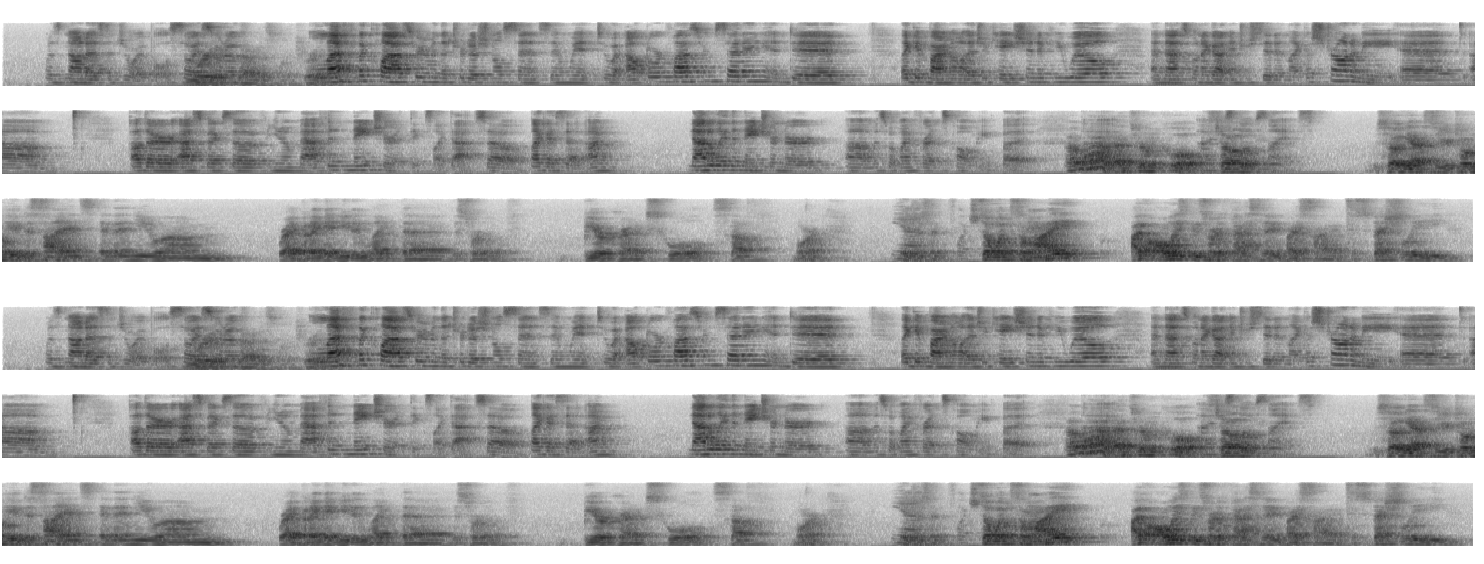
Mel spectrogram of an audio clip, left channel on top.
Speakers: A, on the right; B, on the right.
A: was not as enjoyable. So
B: You
A: I
B: weren't
A: sort
B: into
A: of
B: that as much, right?
A: left the classroom in the traditional sense and went to an outdoor classroom setting and did like environmental education, if you will. And
B: Ah.
A: that's when I got interested in like astronomy and um, other aspects of, you know, math and nature and things like that. So, like I said, I'm Natalie the nature nerd, um, is what my friends call me, but
B: Oh wow,
A: uh,
B: that's really cool.
A: I
B: So
A: just love science.
B: so yeah, so you're totally into science and then you um right, but I get you didn't like the the sort of bureaucratic school stuff more.
A: Yeah,
B: Interesting.
A: unfortunately.
B: So what so my I've always been sort of fascinated by science, especially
